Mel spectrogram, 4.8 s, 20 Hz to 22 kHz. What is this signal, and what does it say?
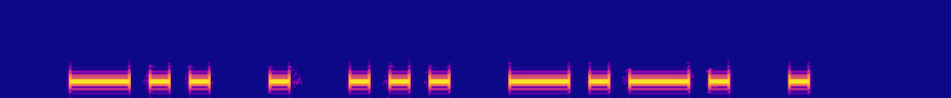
Morse code, heard as a keyed tone, about 12 wpm, 700 Hz. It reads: DESCE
